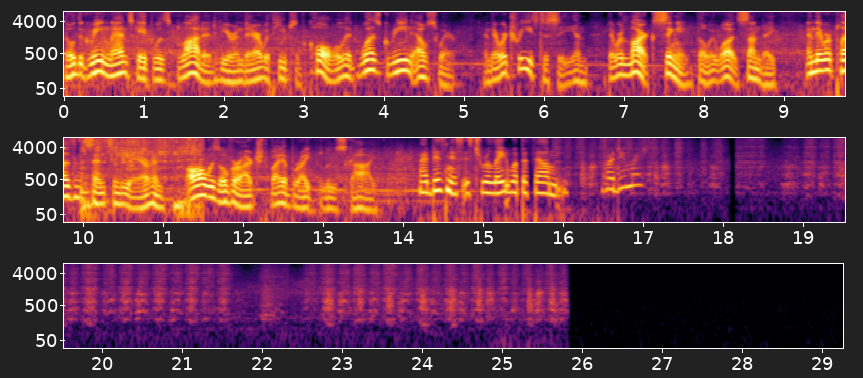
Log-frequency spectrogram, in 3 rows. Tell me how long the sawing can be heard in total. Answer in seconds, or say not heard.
10 s.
